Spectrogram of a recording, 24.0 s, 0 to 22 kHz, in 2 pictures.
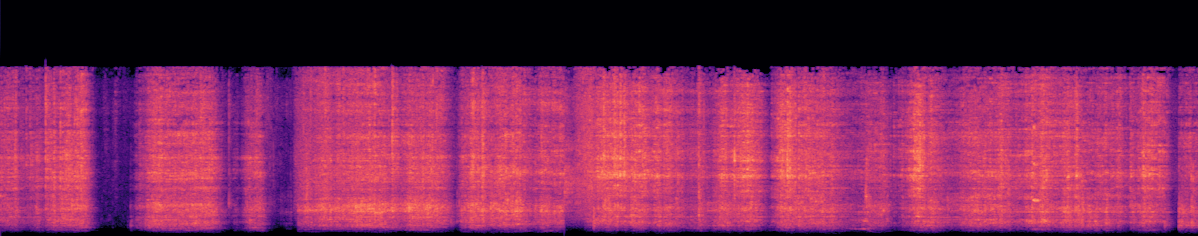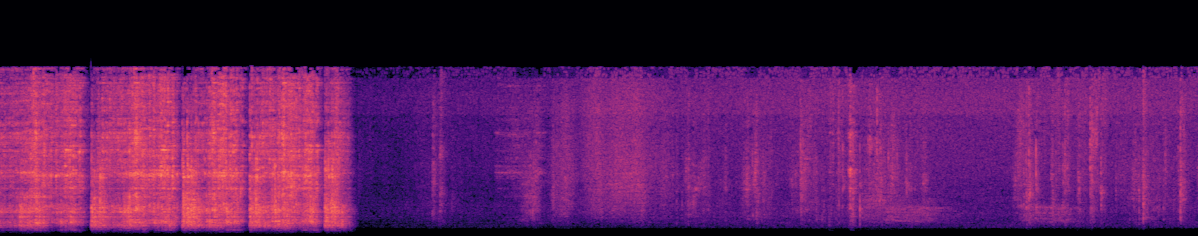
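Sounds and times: meat grinder grinding and rattling: 0:00.0 - 0:15.5.

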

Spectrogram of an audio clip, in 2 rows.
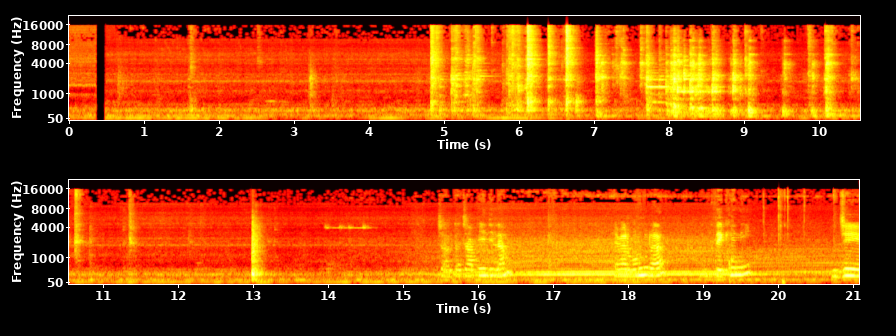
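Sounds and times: metal pots and lids clattering: 0:04.8 - 0:11.4.

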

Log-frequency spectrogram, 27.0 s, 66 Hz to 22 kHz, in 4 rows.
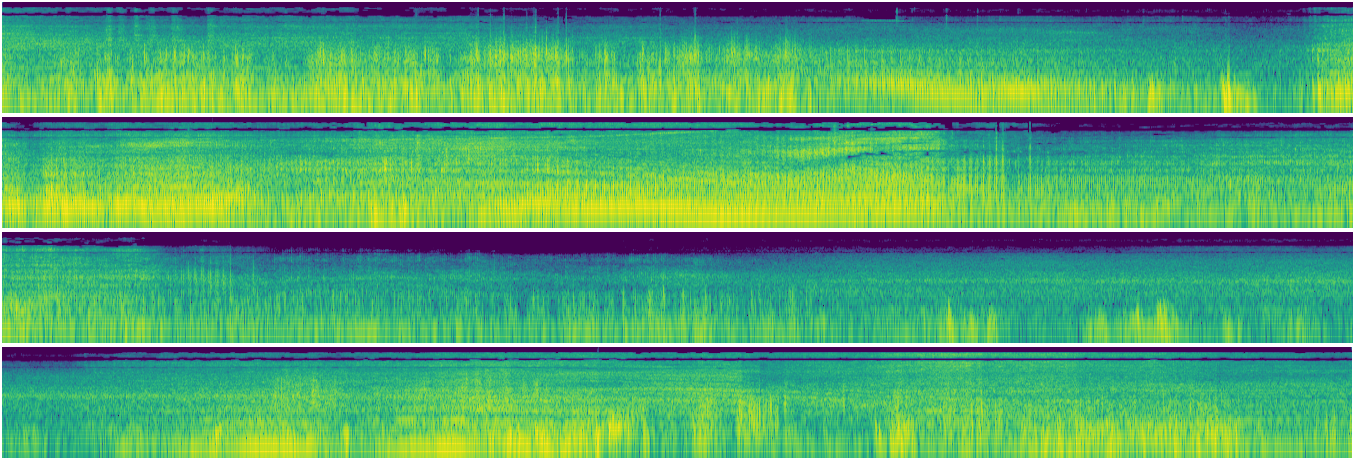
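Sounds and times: rally car engines revving: 0:00.0 - 0:27.0.

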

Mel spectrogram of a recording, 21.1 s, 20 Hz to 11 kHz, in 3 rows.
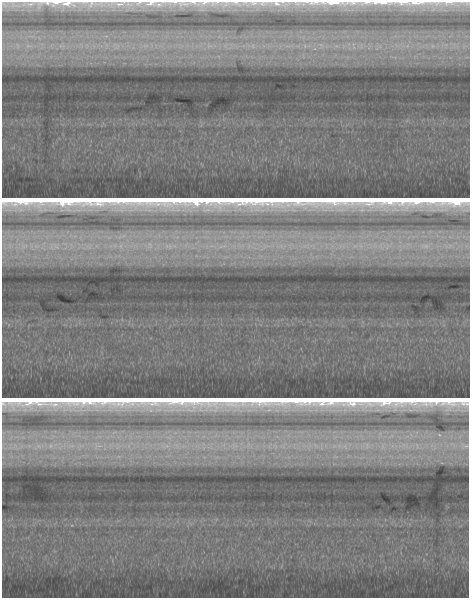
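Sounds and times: faint high chirps: 0:19.5 - 0:21.0.

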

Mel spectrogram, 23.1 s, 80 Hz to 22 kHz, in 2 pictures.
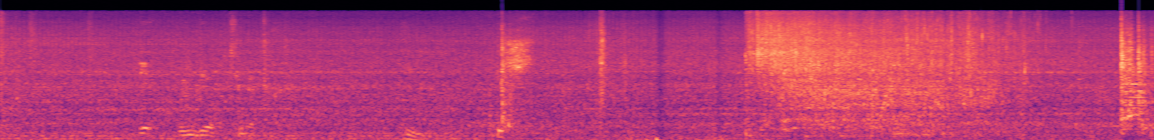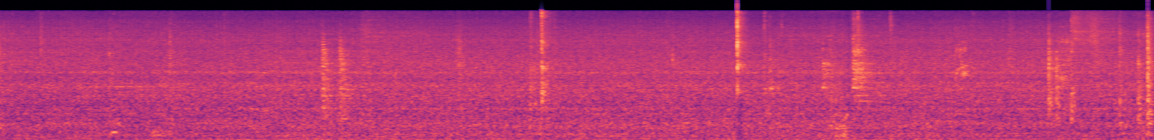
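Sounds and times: low rumble: 0:03.9 - 0:07.8.

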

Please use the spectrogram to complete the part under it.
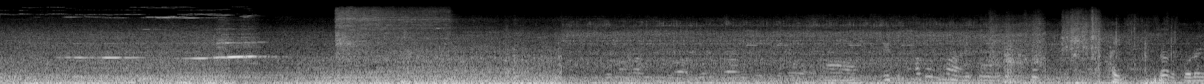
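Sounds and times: bus engine rumble: 0:00.0 - 0:12.0
high brake squeal: 0:00.5 - 0:04.5
air release hiss: 0:03.4 - 0:04.5.

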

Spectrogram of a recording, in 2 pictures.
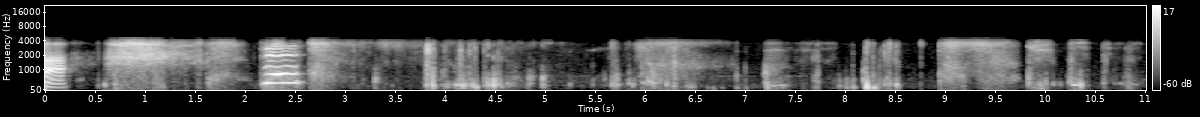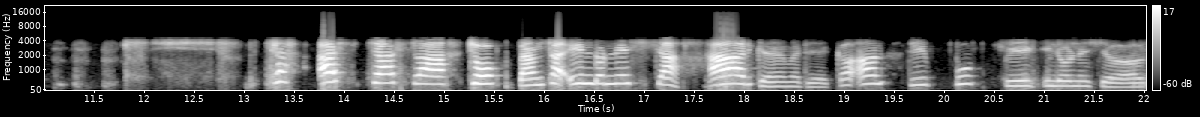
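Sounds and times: breathy hissing: 0:00.6 - 0:03.8, 0:05.9 - 0:06.9, 0:08.9 - 0:10.5, 0:11.6 - 0:13.0
child singing: 0:13.2 - 0:22.0.

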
